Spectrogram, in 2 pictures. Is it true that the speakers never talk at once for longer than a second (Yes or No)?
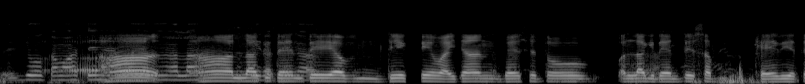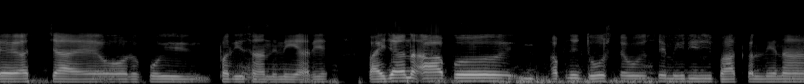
No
